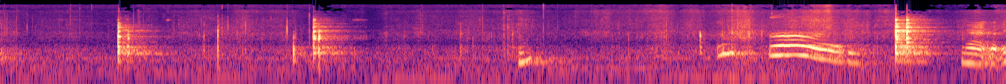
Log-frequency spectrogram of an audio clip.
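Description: A few sharp taps of small kitchen items (a ceramic bowl, a plastic cup) being stamped down onto a painted tabletop, each with a short ring. Near the end comes a drawn-out wordless voice sound that bends and falls in pitch.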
